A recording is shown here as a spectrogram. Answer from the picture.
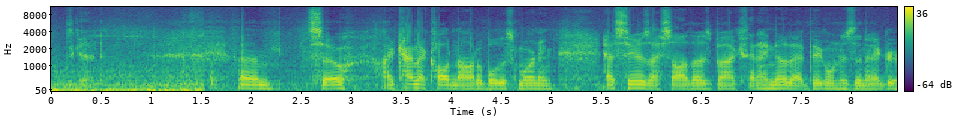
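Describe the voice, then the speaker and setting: Over noticeable background noise, a man talks at a fairly quick pace. His medium-pitched voice is monotone and flat. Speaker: bowhunter vlogger. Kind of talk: outdoor hunting vlog. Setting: outdoors in a tree stand. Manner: casual, conversational.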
